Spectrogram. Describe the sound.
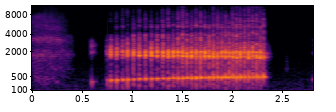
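A person imitates a whitetail buck grunt: a short breath, then one long, loud, guttural croak with a rapid rattling pulse that runs for over a second.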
